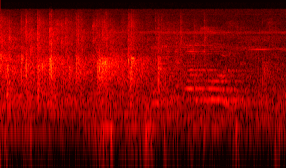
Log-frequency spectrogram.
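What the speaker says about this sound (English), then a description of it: "Give them a round of applause, please" An audience claps at a prize giving ceremony for livestock, moderate applause running throughout while a voice speaks over it.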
